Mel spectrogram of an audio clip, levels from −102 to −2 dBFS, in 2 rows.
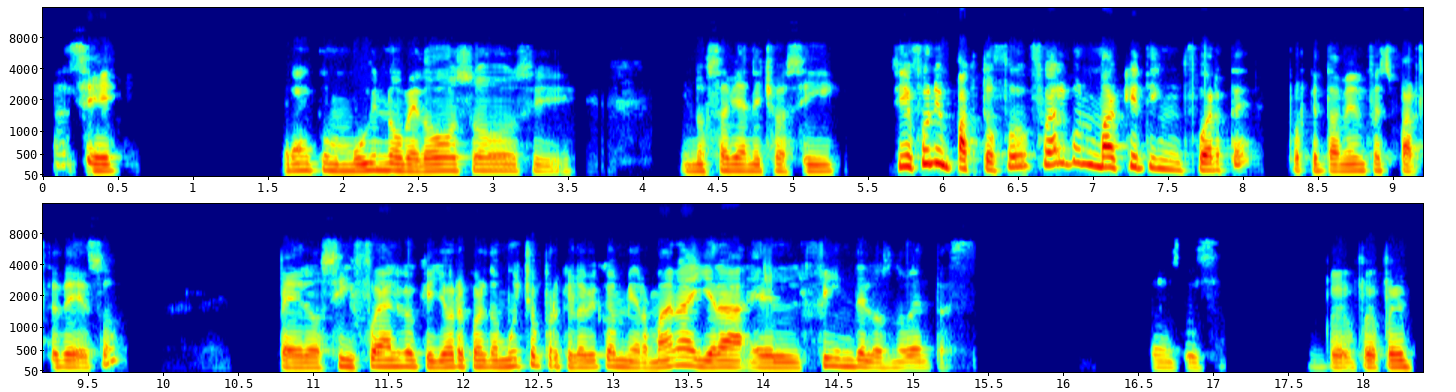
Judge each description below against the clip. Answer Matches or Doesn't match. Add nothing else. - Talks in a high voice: Doesn't match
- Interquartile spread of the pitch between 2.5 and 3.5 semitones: Matches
